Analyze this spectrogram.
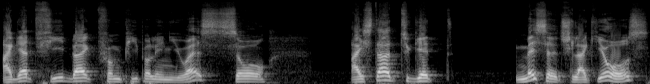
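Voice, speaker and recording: A man of medium pitch speaks at a very slow pace with lively intonation and long, frequent pauses. The recording is very clean, with a silent background. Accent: Belgian. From Belgium. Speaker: paintball team captain. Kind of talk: podcast interview.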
